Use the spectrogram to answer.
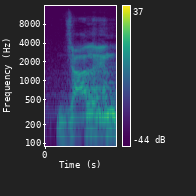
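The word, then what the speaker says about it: Zahlen: তিনি ওই গবেষণাপত্রে একটি জার্মানি ভাষায় একটা ওয়ার্ড লেখেন, যার উচ্চারণ হলো জালেন, GAHLEN।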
